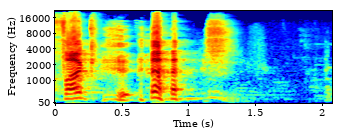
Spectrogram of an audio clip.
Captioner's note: laughing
